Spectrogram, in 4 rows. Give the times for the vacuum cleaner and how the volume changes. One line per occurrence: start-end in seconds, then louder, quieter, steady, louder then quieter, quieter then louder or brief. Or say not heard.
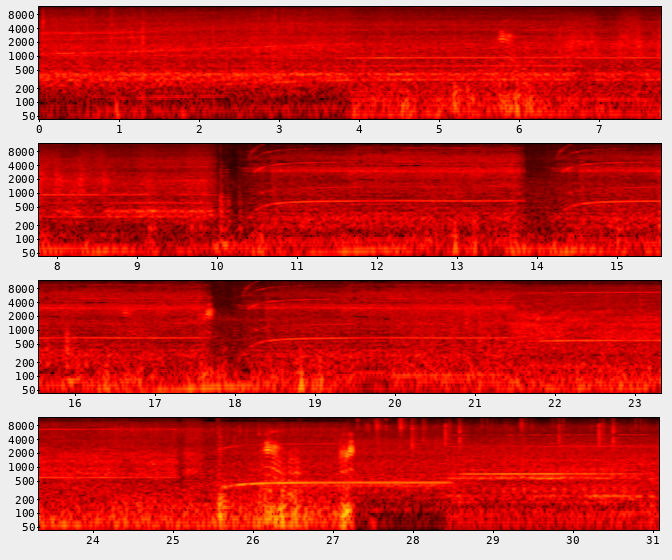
0.0-31.0 steady.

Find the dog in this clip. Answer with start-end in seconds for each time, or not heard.
not heard.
